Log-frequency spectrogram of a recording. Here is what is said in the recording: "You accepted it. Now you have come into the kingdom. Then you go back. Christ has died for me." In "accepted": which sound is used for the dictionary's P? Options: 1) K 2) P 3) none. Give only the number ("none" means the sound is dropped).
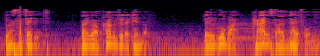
3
